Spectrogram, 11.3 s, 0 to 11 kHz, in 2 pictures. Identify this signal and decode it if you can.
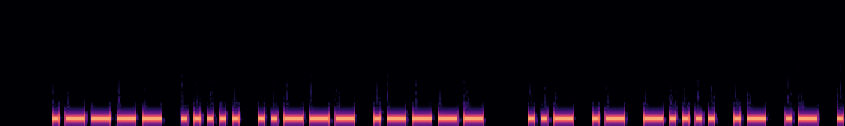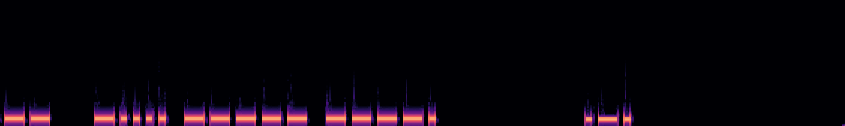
Morse code, heard as a keyed tone, about 28 wpm, 700 Hz. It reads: 1521 UA6AAW 609 R
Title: Worked All Europe DX Contest - QTC Exchange - 28wpm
